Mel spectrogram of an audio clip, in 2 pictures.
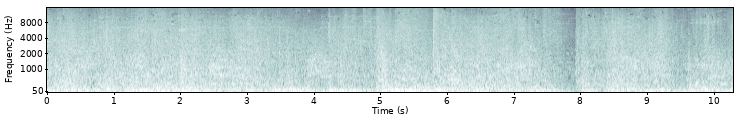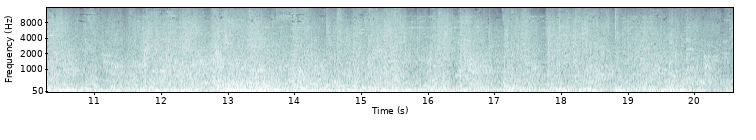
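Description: Spell blasts, hits and explosions of a video game battle clash in quick succession.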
